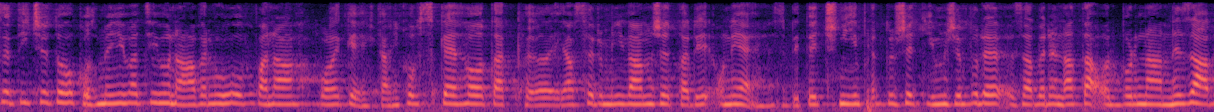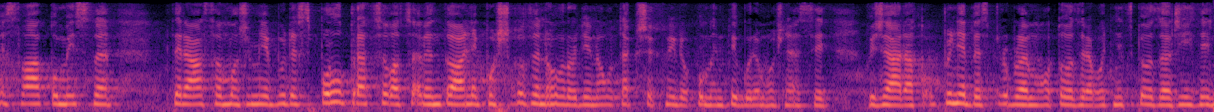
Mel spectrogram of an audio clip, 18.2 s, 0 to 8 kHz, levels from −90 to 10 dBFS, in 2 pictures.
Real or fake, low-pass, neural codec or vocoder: fake; 7.2 kHz; codec, 16 kHz, 2 kbps, FunCodec, trained on LibriTTS, 25 frames a second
